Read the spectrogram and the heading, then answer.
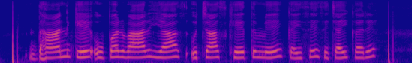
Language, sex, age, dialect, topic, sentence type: Magahi, female, 25-30, Western, agriculture, question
